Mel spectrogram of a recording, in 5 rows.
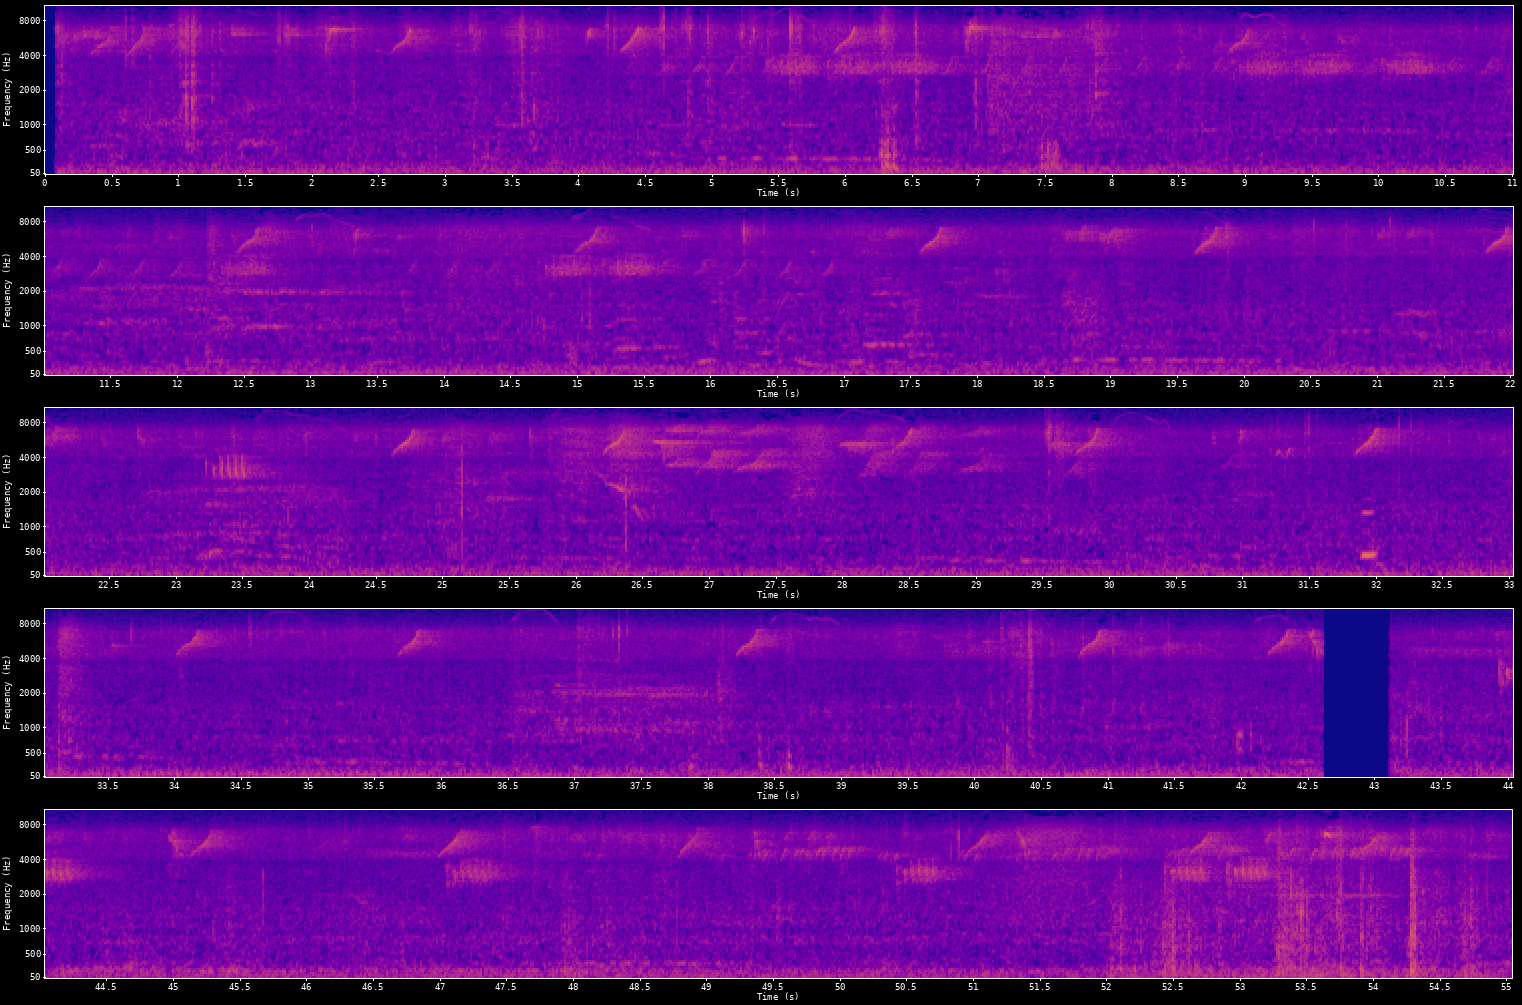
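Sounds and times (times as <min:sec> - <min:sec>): steady background hiss: 0:43.2 - 0:55.0.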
